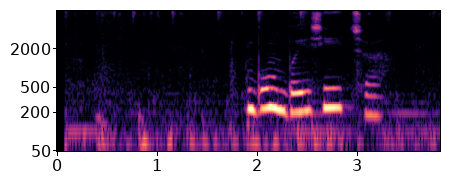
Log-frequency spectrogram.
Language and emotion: Russian, sad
